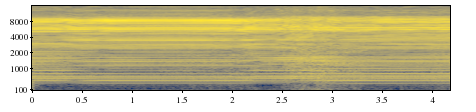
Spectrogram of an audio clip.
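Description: Andis electric pet clipper with a #30 blade running at a steady buzz while it trims hair from between a dog's paw pads.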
